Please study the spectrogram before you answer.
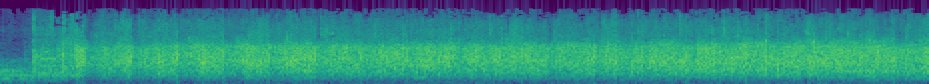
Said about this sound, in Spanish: Y se utilizan esos aplausos dirigidos, esos aplausos que nos sincronizan y nos igualan. ¿Os habéis dado cuenta que cuando aplaudimos, aplaudimos a un mismo ritmo todos? Probémoslo de nuevo, por favor.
